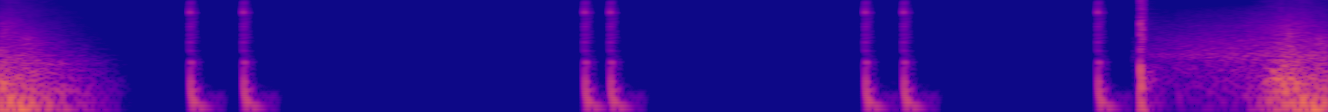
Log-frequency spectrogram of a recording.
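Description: Short menu clicks sound one after another.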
